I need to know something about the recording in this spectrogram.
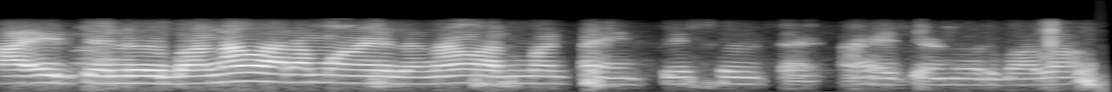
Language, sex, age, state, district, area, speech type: Tamil, female, 18-30, Tamil Nadu, Ranipet, rural, conversation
